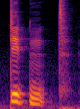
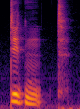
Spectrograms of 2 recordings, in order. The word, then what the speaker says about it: didn't: and that's another one didn't we leave the tongue up on the roof of the mouth for the second D did didn't didn't all right now lots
